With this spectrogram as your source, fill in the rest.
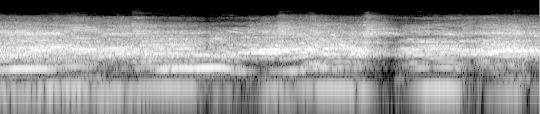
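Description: Loud, harsh honking calls from several ducks overlap in a noisy chorus, close by and continuous.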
